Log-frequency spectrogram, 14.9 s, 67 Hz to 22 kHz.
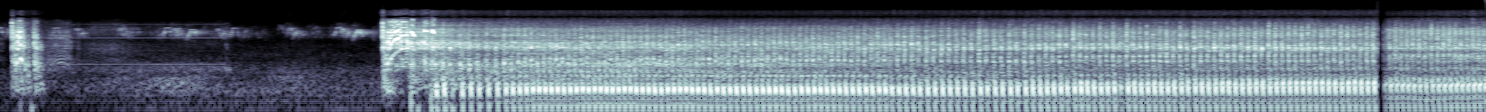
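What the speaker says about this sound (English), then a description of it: "This is the cold start, idle, and throttle blip test, Athena SX1" An Athena SX1 motorcycle cold-starts after a faint electronic fuel pump whir, then settles into a loud, steady, close idle with a rapid rhythmic chug that holds for about ten seconds, with one brief dip near the end.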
